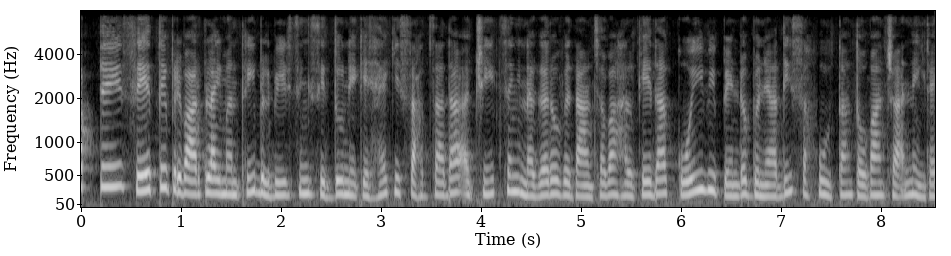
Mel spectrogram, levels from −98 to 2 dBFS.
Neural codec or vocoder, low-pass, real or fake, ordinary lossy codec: codec, 16 kHz, 4 kbps, FunCodec, trained on Chinese and English, 50 frames a second; 7.2 kHz; fake; none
